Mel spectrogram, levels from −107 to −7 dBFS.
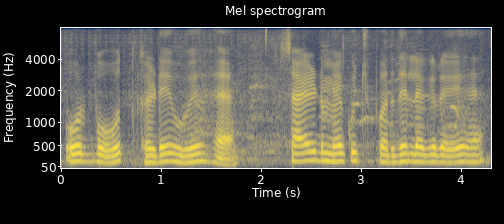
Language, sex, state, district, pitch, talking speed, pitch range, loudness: Hindi, male, Uttar Pradesh, Saharanpur, 160 Hz, 165 wpm, 155-175 Hz, -14 LUFS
